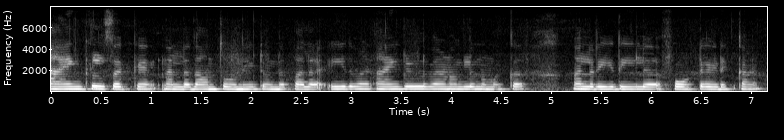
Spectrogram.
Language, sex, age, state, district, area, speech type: Malayalam, female, 18-30, Kerala, Alappuzha, rural, spontaneous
